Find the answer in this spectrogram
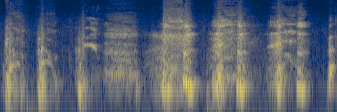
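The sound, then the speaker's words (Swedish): A rapid series of harsh coughs from a person with a cold, slight fever and headache, about eight bursts in a steady rhythm with brief gaps, some sounding like throat-clearing hacks, loud with no talking. “Hostar du nu?”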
